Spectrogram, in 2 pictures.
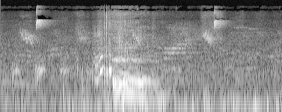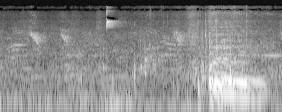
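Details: Giant tortoises mating: two loud, hoarse, falling groans with layered overtones, about five seconds apart, with small bird chirps and twitters in the background.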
